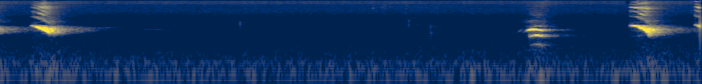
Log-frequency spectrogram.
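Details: Pet male cockatiel singing, said to imitate a canary: three short, bright whistled notes, one near the start, then two close together about three seconds in, separated by a long quiet gap.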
